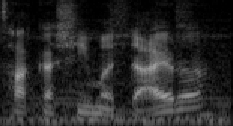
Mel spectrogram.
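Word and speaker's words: Takashimadaira: a little bit away from Tokyo which is takashima daire I've never heard of it but that's how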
